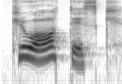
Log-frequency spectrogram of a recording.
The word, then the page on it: kroatisk: [kro'a:tisk]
